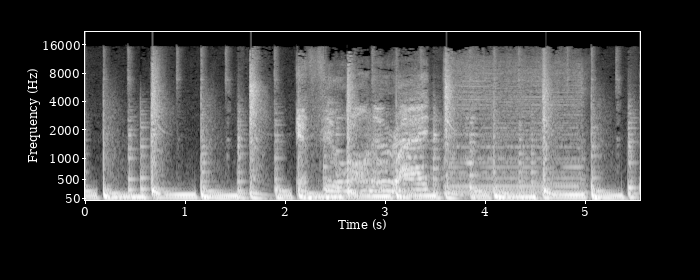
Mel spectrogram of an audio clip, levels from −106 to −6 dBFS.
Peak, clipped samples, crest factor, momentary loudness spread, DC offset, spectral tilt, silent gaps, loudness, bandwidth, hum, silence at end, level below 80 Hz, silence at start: 0 dBFS; under 0.1%; 14 dB; 4 LU; under 0.1%; -5 dB/octave; none; -15 LUFS; 15.5 kHz; none; 0 s; -20 dBFS; 0 s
